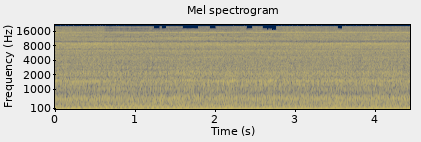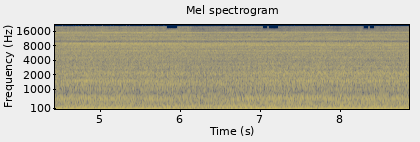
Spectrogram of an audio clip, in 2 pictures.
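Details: 2017 Kia Soul 1.6 GDI non-turbo that had low compression, misfires and rough idle, after valve clearance adjustment, warming up with the intake duct off. Smooth, even idle with steady low hum, no stumble or misfire: normal idle.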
